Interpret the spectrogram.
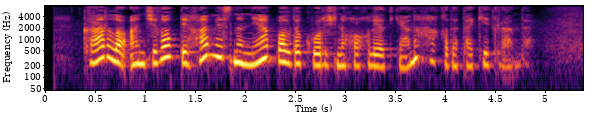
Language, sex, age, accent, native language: Uzbek, female, 19-29, Qashqadaryo, Uzbek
